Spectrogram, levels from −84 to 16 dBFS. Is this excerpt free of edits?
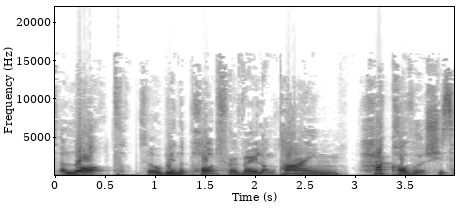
no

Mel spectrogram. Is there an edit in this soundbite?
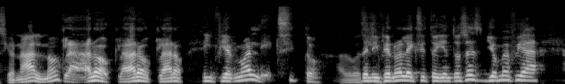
yes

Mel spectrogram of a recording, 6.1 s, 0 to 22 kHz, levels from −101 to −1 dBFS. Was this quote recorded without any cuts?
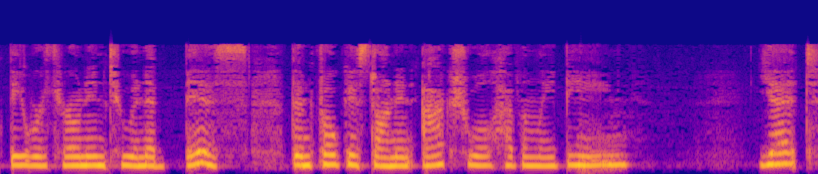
yes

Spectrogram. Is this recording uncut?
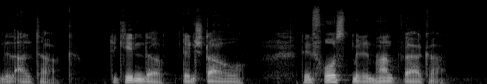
no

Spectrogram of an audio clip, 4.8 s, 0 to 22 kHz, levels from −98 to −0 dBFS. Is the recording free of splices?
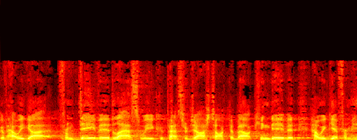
yes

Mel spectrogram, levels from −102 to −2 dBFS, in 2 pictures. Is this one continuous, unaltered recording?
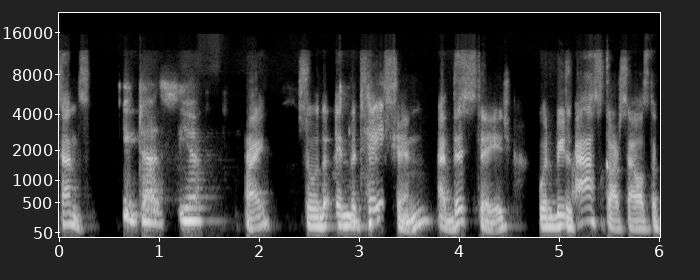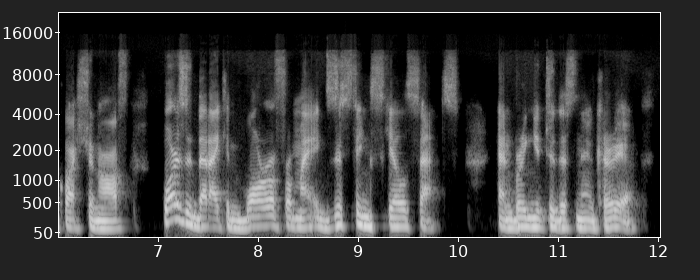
yes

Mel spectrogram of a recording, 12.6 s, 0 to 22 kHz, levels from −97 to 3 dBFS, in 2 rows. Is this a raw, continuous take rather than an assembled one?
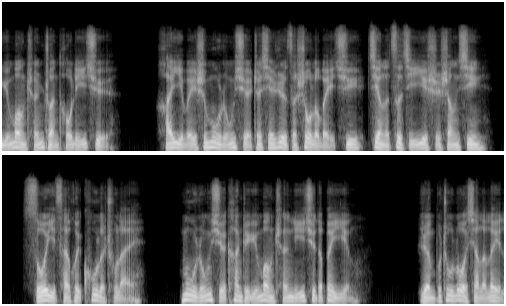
no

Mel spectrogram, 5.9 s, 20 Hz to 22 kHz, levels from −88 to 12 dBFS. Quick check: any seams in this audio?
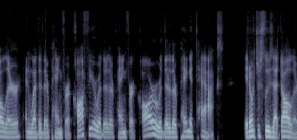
no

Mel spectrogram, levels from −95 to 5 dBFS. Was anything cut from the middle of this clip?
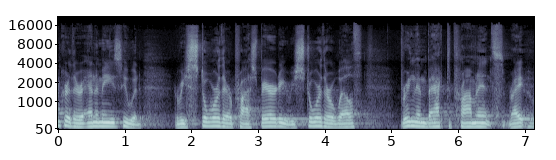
no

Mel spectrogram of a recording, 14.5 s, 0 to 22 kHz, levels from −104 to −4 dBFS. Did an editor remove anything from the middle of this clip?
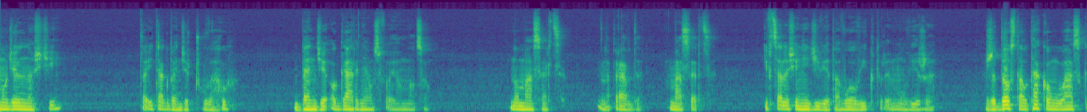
no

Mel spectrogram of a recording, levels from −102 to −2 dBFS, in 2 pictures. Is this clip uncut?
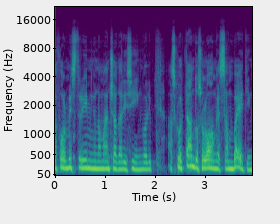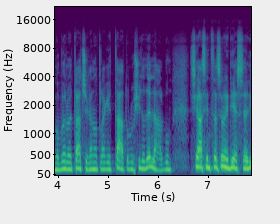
yes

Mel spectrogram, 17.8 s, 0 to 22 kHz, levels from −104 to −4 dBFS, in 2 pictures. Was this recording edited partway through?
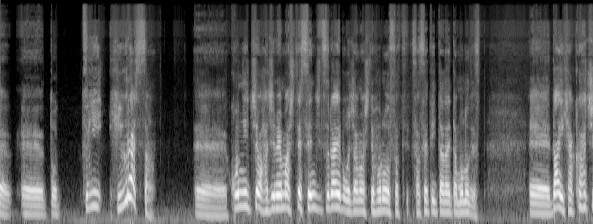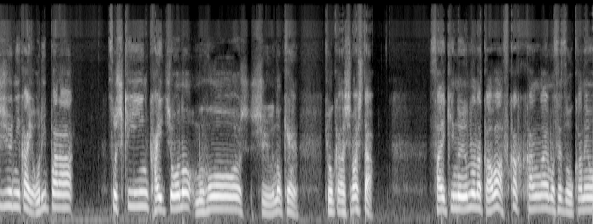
yes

